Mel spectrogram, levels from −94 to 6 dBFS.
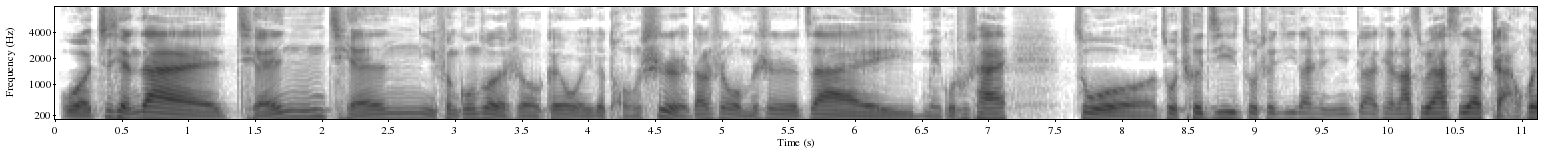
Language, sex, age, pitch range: Chinese, male, 20-39, 95-130 Hz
